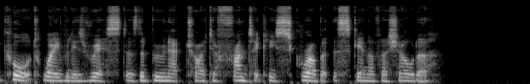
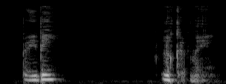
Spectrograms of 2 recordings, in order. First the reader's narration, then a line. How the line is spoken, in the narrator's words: she whispered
